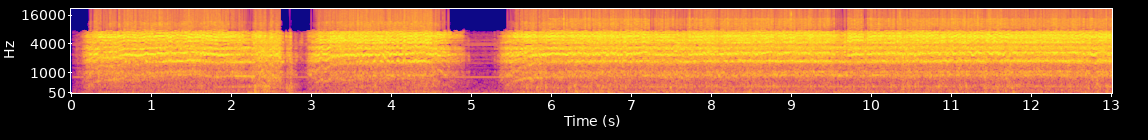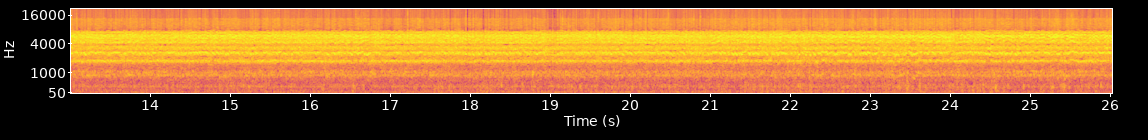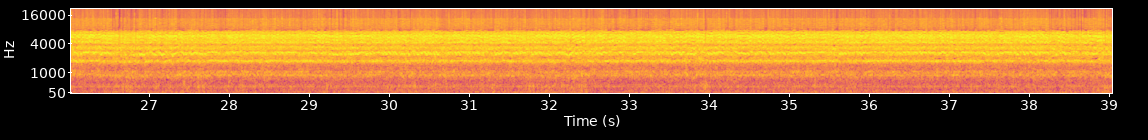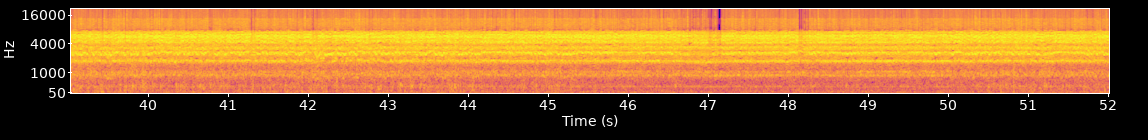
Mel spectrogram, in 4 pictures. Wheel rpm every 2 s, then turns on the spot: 170, 160, 110, 230, 230, 230, 230, 230, 230, 240, 230, 240, 230, 230, 230, 240, 230, 230, 230, 240, 230, 220, 230, 230, 230, 230.
none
